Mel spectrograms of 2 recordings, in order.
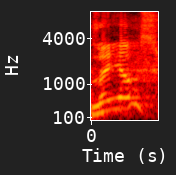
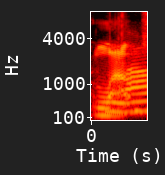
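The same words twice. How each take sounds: First: The word rhymes with house. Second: The word rhymes with Lowe's. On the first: "Laos rhymes with house" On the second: "instead of Laos?"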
